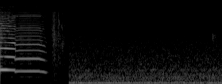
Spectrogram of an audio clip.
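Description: An edited-in sound effect: one short tone with a slightly falling pitch, lasting about half a second and laid over a cut where spoken words were removed. Faint room tone follows.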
